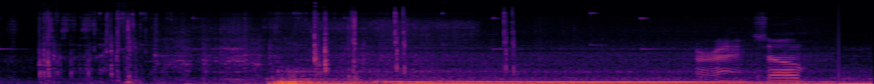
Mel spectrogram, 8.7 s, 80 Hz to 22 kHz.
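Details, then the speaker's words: Thirty-year-old Nissan just fitted with new O2 sensors: keys jingle, engine starts into rough uneven misfiring idle with brief belt squeak up front; starter also starting to fail. "probably just heard a bunch of weird noises, but anyways, I got belt squeaking up front. I've got starter wanting to take a crap on me, and this thing's misfiring. So I can still hear it misfiring."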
